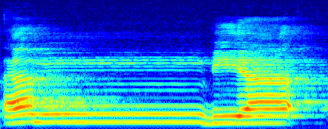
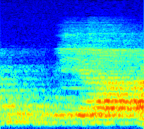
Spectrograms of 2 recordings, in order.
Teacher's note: ناخذ مثال، مر المثال مالتنا في كلمة واحدة، أنبياء، أنبياء، النون ساكنة نقول هكذا أنبياء، قلوها بغلق الشفتين تماما وإطالة الغنة مقدار حركتين، رفع الأصبع وخفضه بصورة اعتيادية، أنبياء، قلوها أنبياء، أحسنتم. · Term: الإقلاب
